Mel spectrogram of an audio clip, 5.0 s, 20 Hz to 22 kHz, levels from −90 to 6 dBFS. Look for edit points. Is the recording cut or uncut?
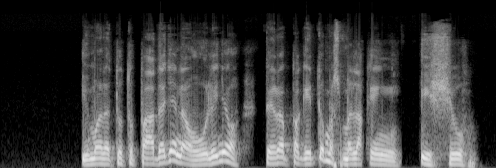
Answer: cut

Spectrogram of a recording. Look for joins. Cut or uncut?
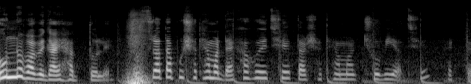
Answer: cut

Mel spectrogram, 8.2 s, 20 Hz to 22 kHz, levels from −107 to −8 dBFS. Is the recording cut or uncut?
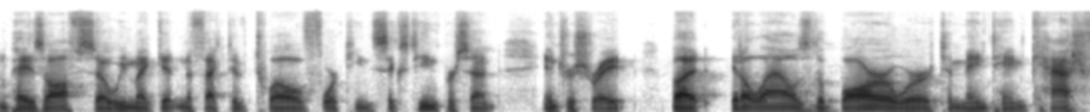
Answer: uncut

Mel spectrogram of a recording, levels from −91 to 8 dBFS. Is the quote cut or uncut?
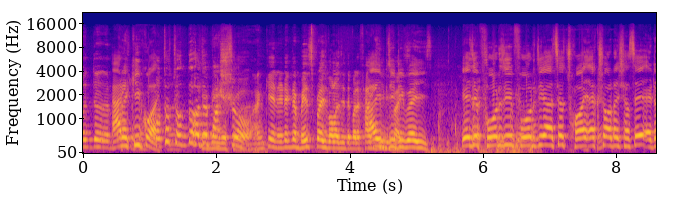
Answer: uncut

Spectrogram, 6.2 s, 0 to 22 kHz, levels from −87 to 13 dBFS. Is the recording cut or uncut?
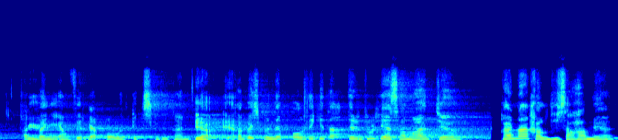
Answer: cut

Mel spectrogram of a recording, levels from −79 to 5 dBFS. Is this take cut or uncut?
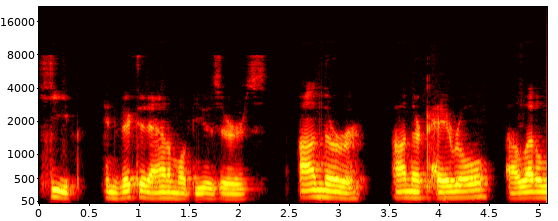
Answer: cut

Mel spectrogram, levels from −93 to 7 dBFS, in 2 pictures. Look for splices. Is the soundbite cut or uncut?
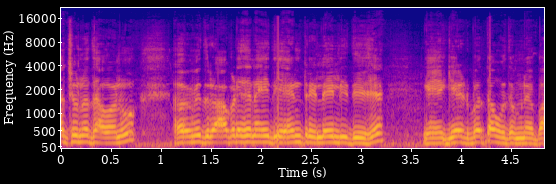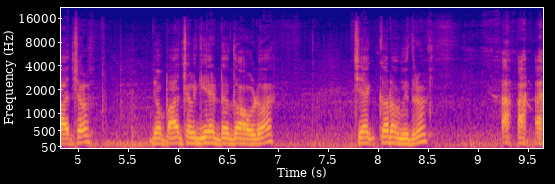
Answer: uncut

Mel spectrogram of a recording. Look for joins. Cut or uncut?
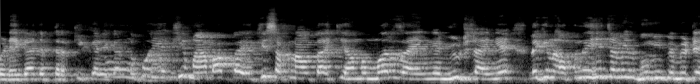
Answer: cut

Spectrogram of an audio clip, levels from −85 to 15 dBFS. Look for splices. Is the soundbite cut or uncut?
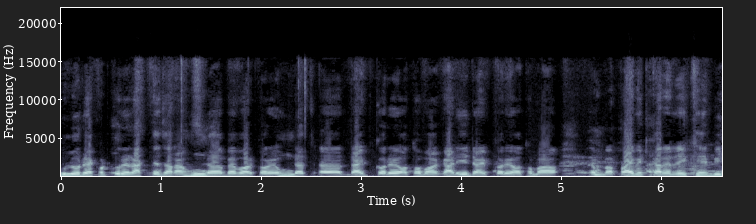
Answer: uncut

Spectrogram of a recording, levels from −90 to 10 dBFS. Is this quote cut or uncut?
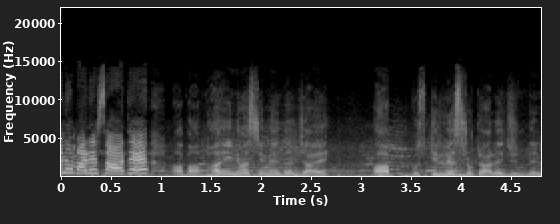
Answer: cut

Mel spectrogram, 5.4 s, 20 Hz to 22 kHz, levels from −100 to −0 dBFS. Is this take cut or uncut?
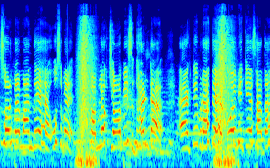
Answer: uncut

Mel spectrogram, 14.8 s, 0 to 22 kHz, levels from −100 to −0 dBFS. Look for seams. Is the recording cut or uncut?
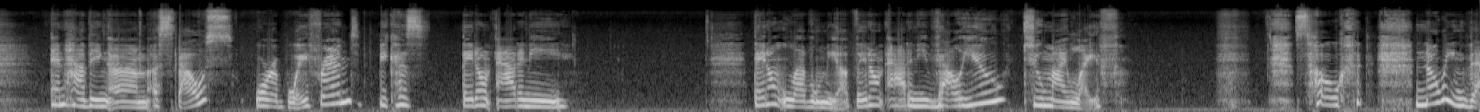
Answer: uncut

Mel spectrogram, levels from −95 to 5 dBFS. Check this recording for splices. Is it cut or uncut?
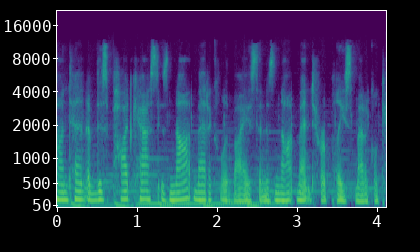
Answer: uncut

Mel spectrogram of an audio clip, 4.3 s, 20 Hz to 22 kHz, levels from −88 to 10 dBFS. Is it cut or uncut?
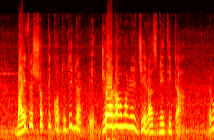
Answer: cut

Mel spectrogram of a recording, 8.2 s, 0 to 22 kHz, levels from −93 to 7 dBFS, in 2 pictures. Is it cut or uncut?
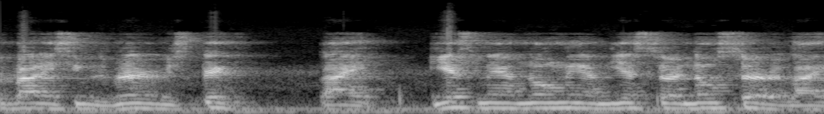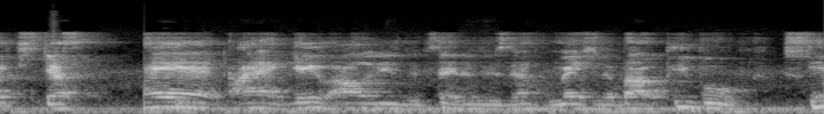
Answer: cut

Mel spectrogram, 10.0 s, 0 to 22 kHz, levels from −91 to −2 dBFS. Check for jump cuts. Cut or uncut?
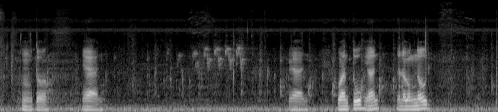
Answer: uncut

